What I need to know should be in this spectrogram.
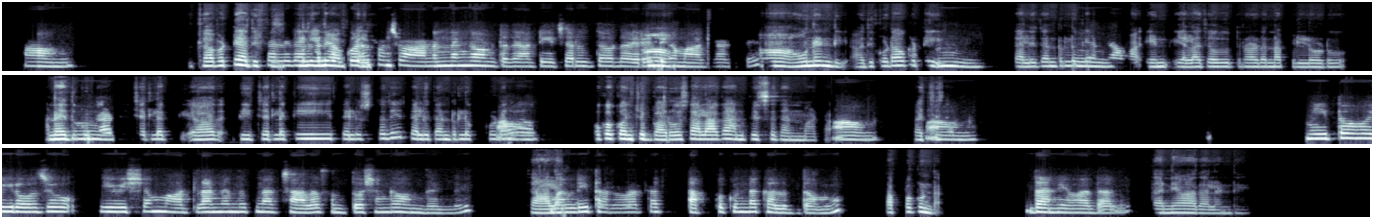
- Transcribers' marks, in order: in English: "ఫిజికల్‌గానే"; static; in English: "డైరెక్ట్‌గా"; tapping; other background noise
- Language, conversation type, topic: Telugu, podcast, ఆన్‌లైన్ విద్య పిల్లల అభ్యాసాన్ని ఎలా మార్చుతుందని మీరు భావిస్తున్నారు?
